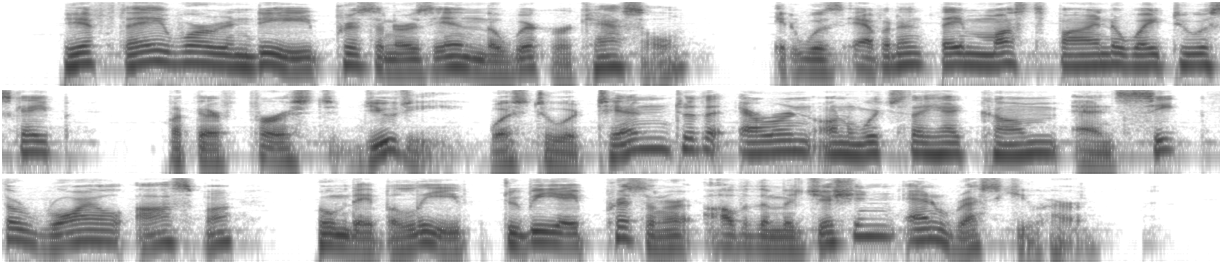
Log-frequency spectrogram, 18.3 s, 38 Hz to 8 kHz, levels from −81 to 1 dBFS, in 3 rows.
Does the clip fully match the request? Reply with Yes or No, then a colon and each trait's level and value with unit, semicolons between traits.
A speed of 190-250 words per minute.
No: average, 170 wpm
